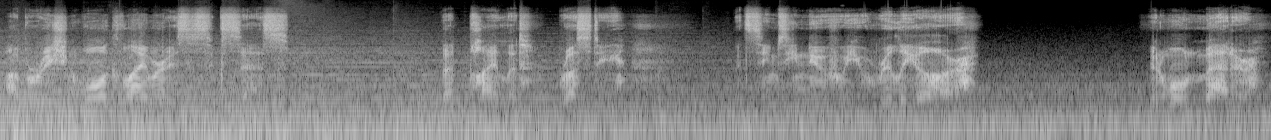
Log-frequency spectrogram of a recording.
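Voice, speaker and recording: An actor playing a stern older mercenary handler in a video game, speaking in a terse, grave, controlled way over missions. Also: male voice, lowish voice, measured pace, pauses often, over music, close to an everyday voice. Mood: terse, commanding.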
